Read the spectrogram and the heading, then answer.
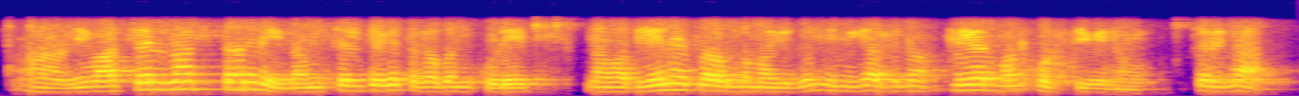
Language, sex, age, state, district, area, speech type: Kannada, male, 30-45, Karnataka, Shimoga, urban, conversation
